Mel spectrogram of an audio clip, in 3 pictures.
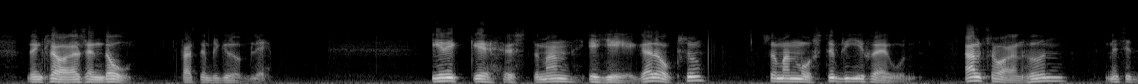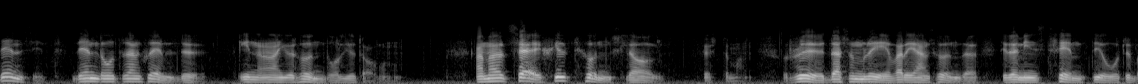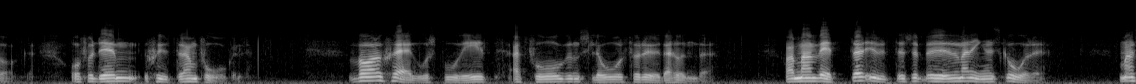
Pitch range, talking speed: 105-145 Hz, 135 wpm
